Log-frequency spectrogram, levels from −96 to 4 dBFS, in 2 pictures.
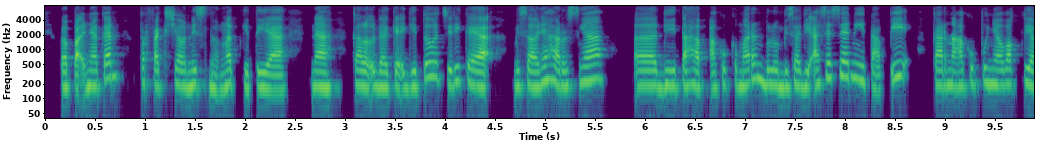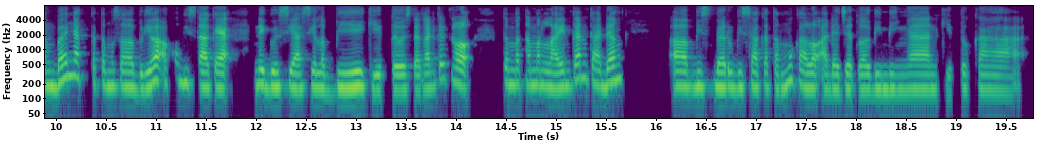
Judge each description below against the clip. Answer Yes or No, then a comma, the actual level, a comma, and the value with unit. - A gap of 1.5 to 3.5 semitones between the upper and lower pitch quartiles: Yes, average, 2.8 semitones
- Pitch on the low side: No, medium, 180 Hz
